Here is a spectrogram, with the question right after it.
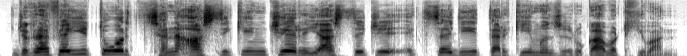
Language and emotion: Kashmiri, neutral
